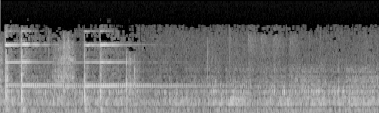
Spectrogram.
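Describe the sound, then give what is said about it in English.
Two pairs of sharp metallic bell strikes ring out with long, bright overtones from a ship's engine room signal bell, giving the order to the engine room to heave to, over a steady low engine rumble and hum. “I know engine room signals.”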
